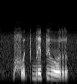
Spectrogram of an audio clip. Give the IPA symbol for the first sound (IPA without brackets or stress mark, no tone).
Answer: χʷ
